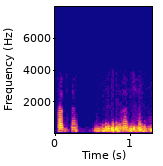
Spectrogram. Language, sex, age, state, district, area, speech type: Hindi, male, 30-45, Bihar, Muzaffarpur, urban, conversation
